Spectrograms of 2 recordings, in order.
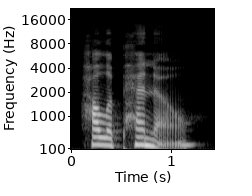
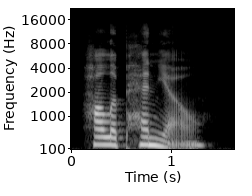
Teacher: The J makes an H sound in Spanish and the N Y makes a knee sound.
